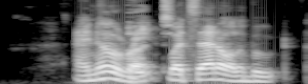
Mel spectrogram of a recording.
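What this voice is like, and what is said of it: Put-on Canadian accent. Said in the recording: “Do you see how Canadian I was? ... You nailed it.”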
